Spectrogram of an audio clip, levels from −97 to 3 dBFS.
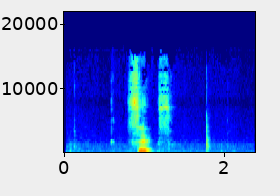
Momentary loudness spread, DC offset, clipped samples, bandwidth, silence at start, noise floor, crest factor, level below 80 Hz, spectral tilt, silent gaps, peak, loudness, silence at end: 25 LU; under 0.1%; under 0.1%; 16 kHz; 0.8 s; -68 dBFS; 22 dB; -76 dBFS; -4 dB/octave; none; -14 dBFS; -32 LUFS; 0.6 s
